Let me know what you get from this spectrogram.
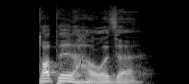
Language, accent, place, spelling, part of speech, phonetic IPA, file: German, Germany, Berlin, Doppelhause, noun, [ˈdɔpl̩ˌhaʊ̯zə], De-Doppelhause.ogg
- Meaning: dative of Doppelhaus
